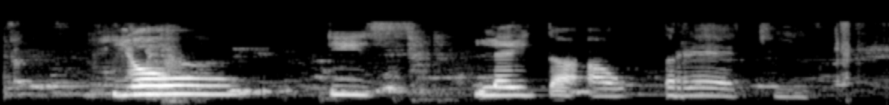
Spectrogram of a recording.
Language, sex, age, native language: Icelandic, male, 9, Polish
